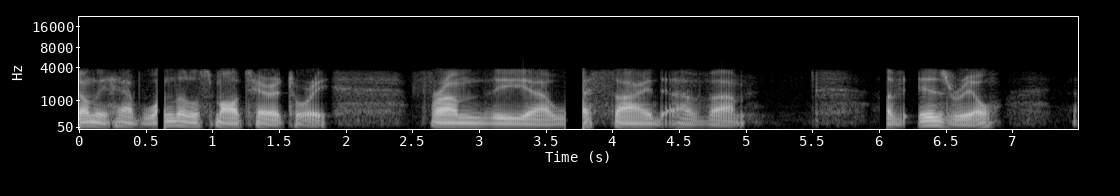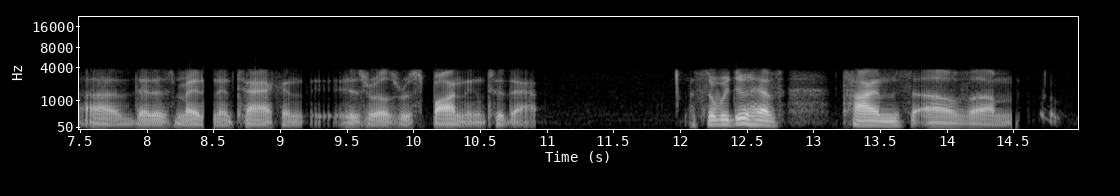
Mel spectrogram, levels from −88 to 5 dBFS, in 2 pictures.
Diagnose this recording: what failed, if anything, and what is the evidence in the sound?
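Packet loss filled with silence at 0.58, 3.64, 6.01, 8.42 and 14.48 to 14.67 s: a network fault where dropped packets leave hard-edged gaps of up to 140 ms, consistent with 20 ms packets.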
